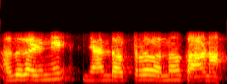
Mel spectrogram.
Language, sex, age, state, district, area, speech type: Malayalam, female, 60+, Kerala, Alappuzha, rural, conversation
